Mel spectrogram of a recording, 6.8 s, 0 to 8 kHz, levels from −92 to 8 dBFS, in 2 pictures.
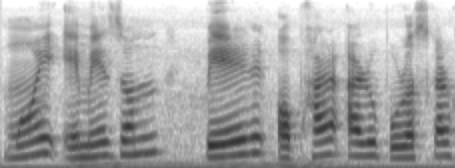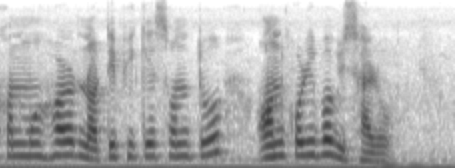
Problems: none marked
